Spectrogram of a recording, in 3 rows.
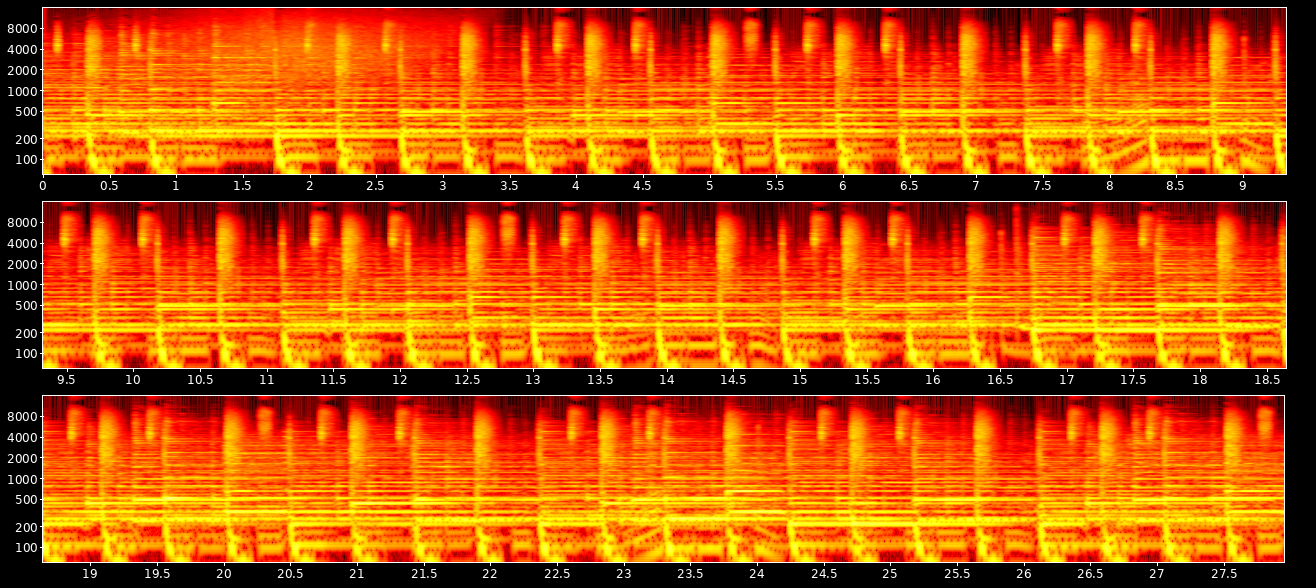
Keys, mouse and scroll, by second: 24.5-27.9 middle drag.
